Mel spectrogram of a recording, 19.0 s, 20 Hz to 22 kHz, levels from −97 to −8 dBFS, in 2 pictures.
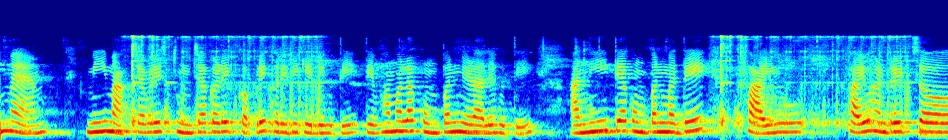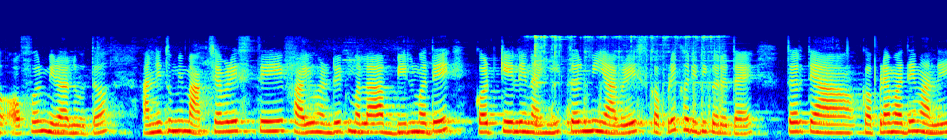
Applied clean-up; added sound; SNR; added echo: none; Dishes, pots, and pans; 16 dB; none.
